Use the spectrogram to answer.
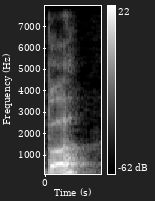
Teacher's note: is coming out of our lungs our vocal cords are vibrating we close our lips allowing pressure to build up and then release it with a popping sound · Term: bilabial plosives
